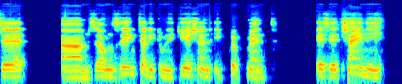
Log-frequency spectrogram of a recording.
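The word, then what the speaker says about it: 中兴: It says Zong, pronounce this word, right? Let's see, right? Zhongxing. Oh, Zhongxing, right?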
